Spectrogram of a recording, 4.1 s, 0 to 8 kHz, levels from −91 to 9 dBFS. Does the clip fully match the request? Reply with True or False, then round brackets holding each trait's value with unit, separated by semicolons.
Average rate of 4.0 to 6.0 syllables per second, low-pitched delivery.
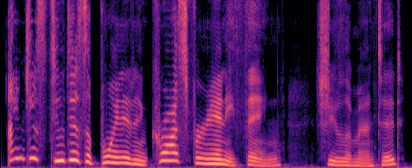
False (5.0 syllables/s; 245 Hz)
